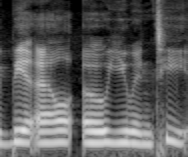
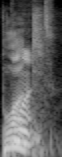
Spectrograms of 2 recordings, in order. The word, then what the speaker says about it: Blount: that's like in Montgomery b l o u n t is blunt and it's like no that's Blount whatever that's all the high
